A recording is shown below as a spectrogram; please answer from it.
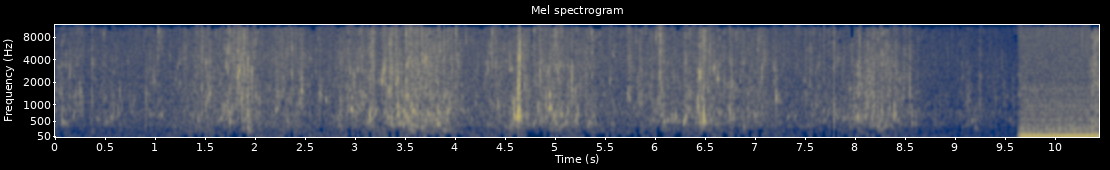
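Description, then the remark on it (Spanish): Gentle Baltic Sea waves wash and lap in soft, rhythmic surges, steady with no voices; near the end the water cuts off abruptly into a sustained tonal sound. “Y de fondo, el rumor suave de las olas del Báltico.”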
